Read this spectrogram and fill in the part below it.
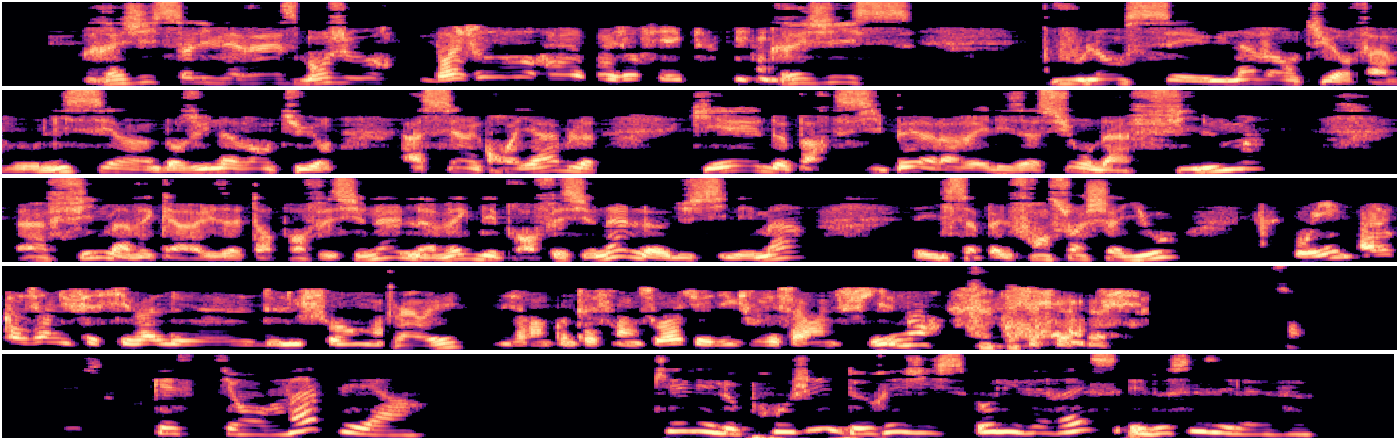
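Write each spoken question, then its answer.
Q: Quel est le projet de Régis Oliveres et de ses élèves ?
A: Participer à la réalisation d'un film avec un réalisateur professionnel (François Chailloux)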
